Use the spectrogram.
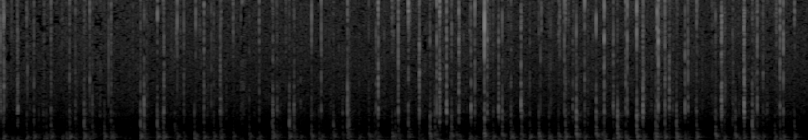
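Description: Long red nails rapidly tap and patter on the red flesh of a half watermelon, making a dense run of quick, soft, damp clicks with a low thud beneath and bright crisp tips. The taps come too close together to count, and each one dies away almost at once.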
